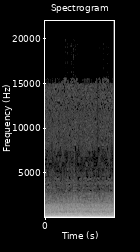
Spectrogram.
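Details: Mini Cooper S manual during a driving lesson: deep, steady low rumble with almost no higher engine note; engine lugging at low revs after missing third and shifting from second into too high a gear.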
